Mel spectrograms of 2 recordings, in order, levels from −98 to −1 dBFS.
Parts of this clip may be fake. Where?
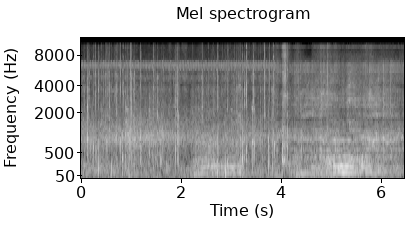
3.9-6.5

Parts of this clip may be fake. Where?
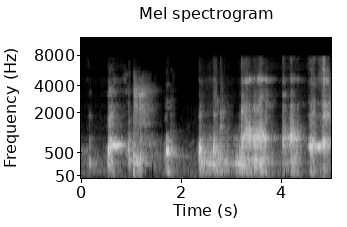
0.0-0.9; 2.3-5.0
